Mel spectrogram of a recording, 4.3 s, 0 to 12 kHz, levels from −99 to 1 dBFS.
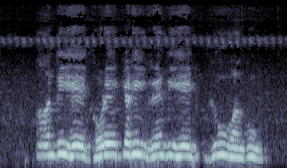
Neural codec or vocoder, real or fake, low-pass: none; real; 10.8 kHz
